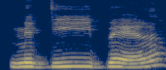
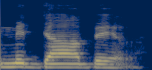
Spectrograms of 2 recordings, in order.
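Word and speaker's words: מדבר: So instead of mediber, we say medaber.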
